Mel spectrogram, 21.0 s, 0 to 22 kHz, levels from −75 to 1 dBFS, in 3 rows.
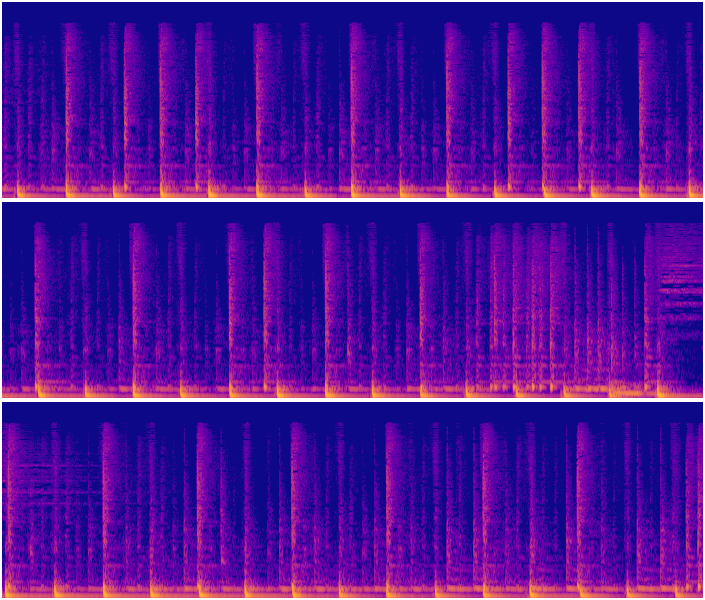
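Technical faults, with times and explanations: Throughout, Vorbis compression: the music is band-limited, with nothing above about 14.1 kHz, and the treble that remains sounds hissy and grainy, with roughened tones and smeared attacks. This is likely low-rate Vorbis coding, consistent with roughly 36 kbps. At that rate the encoder keeps a smooth spectral outline but quantises the fine detail on top of it so coarsely that the high-frequency texture becomes noise of similar energy.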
